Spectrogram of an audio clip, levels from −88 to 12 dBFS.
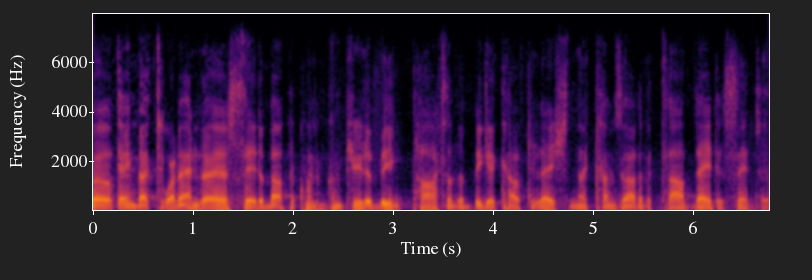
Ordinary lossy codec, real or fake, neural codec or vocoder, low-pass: Opus, 24 kbps; fake; codec, 44.1 kHz, 3.4 kbps, Pupu-Codec; 7.2 kHz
